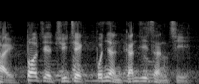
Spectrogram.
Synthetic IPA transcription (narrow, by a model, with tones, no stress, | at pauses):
ɐ˨˩jt̪ɔː˥t͡sɛː˧t͡ʃyː˨˦˥t͡sɪ˨k̚pu˨˥njɐ˨˩nkɐ˥nt͡siː˥sʰɐ̰˨˩nt͡sḭː˨˩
